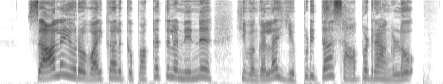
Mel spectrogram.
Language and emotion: Tamil, disgusted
